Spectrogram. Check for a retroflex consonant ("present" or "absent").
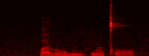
absent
